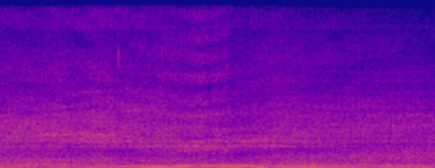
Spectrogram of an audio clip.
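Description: Classic cars driving past at low speed: a steady engine drone with tyre and road noise, its pitch dropping a little about three and a half seconds in.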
